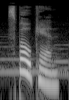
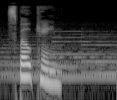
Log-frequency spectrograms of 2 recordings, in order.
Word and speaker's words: Spokane: you've done a little research so remember it's Spokan not Spokane number seven de moin Iowa next on the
